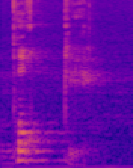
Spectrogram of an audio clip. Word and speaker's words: Pukki: uttalade jag då Pukki fel. Han sa U blir O på finska. Så då ska man säga Teemu Pukki.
